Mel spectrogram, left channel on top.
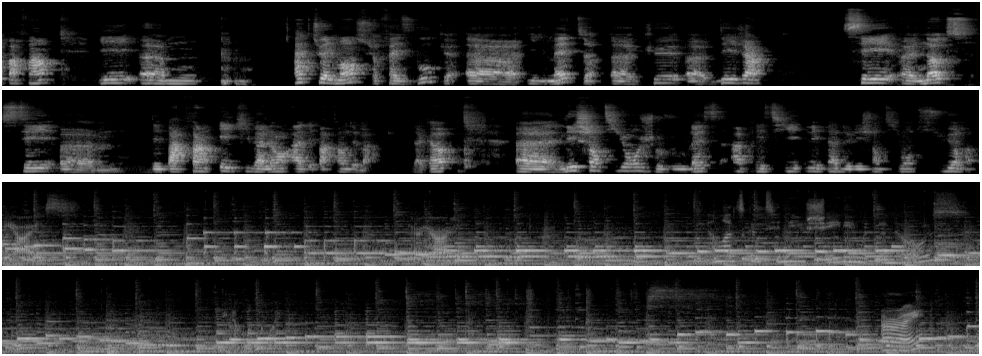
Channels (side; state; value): both; different; correlation -0.01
